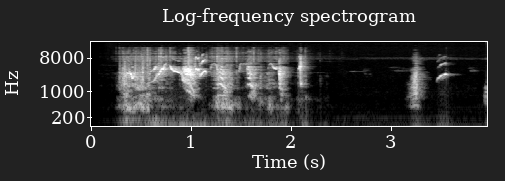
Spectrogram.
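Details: Javan myna singing in full voice: a dense run of harsh, scratchy chatter and squeaky notes over about two seconds, then two short isolated chirps after a pause, with a low hum beneath.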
